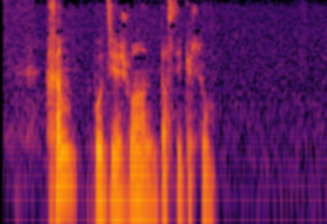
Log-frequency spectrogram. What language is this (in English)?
Central Kurdish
